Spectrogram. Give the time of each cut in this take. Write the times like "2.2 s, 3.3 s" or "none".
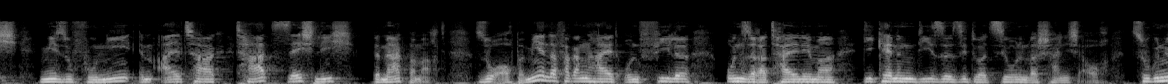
none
